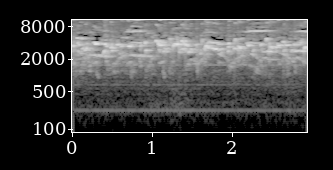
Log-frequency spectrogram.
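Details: Spanish Timbrado canary, a caged team bird descended from an Andalusian champion, delivering an unbroken rapid rolling trill with metallic, bell-like tones over a faint electrical hum.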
